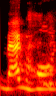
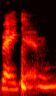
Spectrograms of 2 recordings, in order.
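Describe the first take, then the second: First: The name is read letter by letter as Mag-hon. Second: The name is said plainly as Megan. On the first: Someone unfamiliar with the name misread it. The speaker calls it wrong. "she'd be like Mag Maghon" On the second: This is how the owner says her name. The speaker calls it right. "it's just Megan"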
